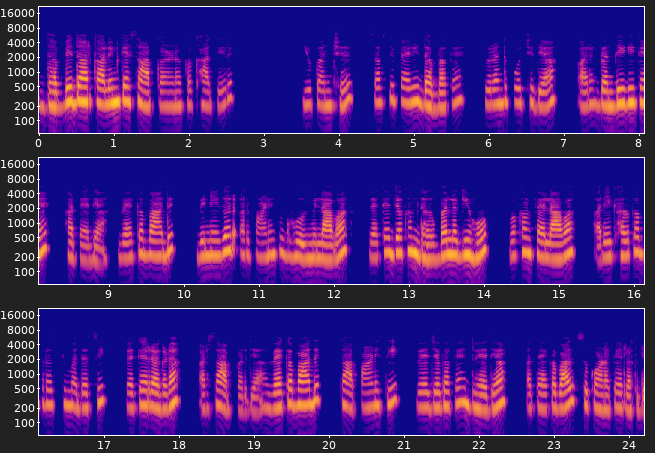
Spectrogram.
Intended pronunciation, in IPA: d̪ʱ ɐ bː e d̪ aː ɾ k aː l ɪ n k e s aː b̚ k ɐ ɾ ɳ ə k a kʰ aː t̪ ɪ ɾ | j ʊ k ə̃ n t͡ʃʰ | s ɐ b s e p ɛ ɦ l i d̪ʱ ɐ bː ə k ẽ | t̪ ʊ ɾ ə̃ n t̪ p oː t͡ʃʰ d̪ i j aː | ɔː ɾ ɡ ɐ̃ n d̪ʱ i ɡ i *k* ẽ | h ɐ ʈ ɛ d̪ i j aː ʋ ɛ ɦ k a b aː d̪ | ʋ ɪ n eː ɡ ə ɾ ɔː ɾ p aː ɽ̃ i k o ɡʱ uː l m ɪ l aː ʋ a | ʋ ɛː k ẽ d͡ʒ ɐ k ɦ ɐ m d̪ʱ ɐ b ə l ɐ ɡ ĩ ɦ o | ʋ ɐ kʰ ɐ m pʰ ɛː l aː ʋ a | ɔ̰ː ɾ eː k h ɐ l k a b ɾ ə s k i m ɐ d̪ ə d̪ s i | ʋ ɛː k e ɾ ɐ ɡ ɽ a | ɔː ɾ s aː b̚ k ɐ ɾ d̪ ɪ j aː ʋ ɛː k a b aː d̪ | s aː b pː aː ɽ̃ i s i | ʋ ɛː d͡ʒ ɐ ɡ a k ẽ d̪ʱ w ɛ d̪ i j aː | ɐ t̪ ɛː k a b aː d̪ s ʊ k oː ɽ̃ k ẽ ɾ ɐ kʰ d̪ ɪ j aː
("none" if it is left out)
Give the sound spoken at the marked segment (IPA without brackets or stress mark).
k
